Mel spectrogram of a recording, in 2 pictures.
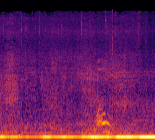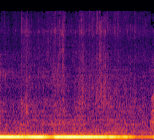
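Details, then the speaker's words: Downed power line hanging loose with a loud, steady low electrical buzz that swells on approach; power line arcing, electrical fire. "Wow. You can hear it arcing. Let's not get electrocuted, eh? Oh, look at that power line hanging down."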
